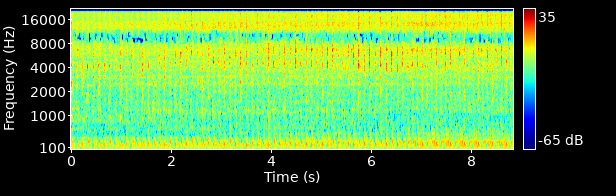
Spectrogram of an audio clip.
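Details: Yamaha XS650 twin running an old Hitachi TCI ignition: uneven, lumpy idle with skipped, stumbling pulses; misfiring, cause not confirmed.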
